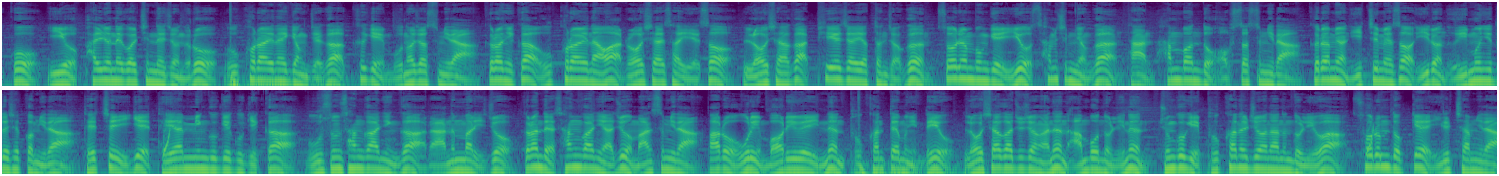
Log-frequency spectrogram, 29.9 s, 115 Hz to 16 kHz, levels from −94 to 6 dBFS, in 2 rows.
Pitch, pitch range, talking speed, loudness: 140 Hz, 120-155 Hz, 355 characters per minute, -22 LUFS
